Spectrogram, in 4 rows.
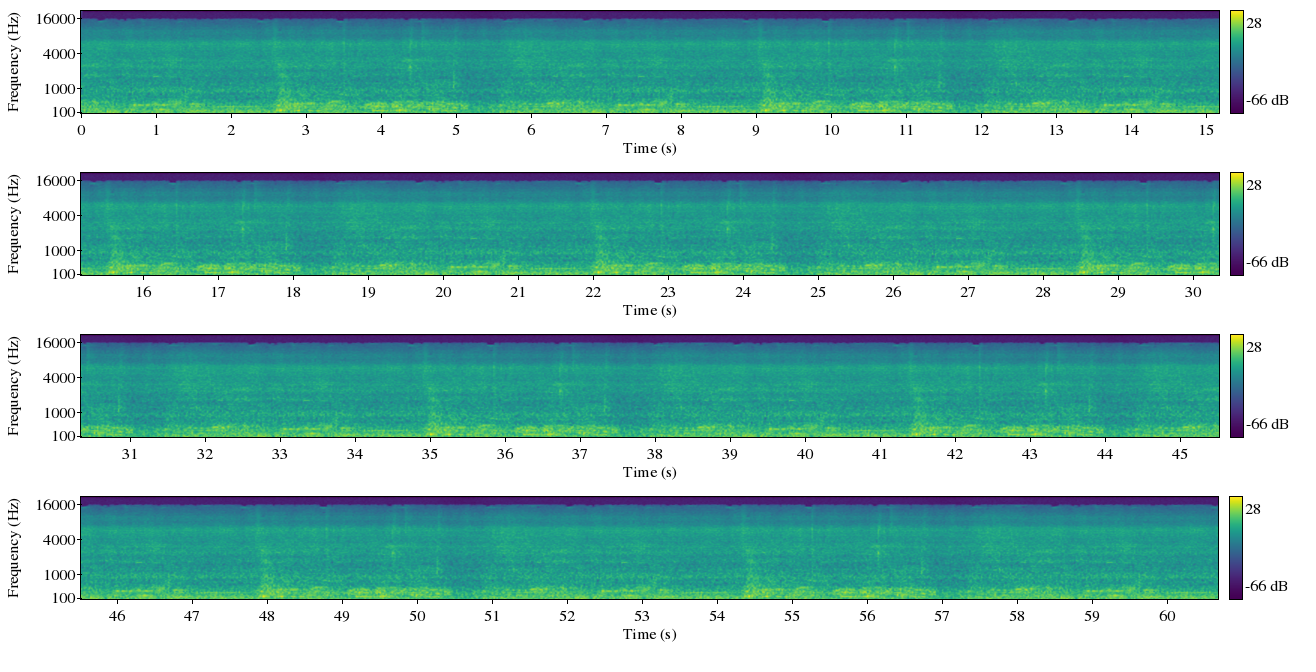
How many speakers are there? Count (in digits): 0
